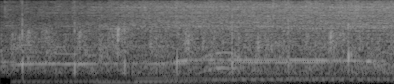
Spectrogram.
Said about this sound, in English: So let's give a round of applause to all the fathers.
